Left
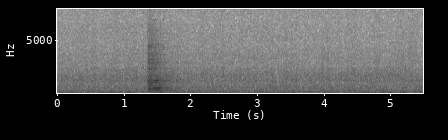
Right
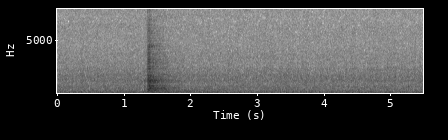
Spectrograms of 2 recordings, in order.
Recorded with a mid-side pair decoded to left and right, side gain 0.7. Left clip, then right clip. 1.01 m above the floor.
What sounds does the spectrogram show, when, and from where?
1.3 s a microwave: 30° right, 1.0 m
